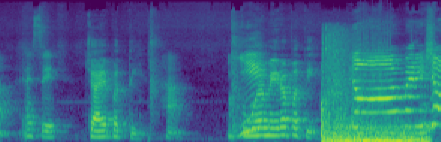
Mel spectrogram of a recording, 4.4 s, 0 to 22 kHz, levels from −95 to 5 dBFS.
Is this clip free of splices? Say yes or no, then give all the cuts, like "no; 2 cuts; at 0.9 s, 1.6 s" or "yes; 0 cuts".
yes; 0 cuts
